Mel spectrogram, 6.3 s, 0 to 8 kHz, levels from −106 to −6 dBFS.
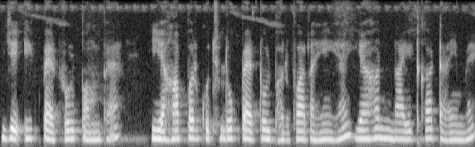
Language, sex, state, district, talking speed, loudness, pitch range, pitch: Hindi, female, Jharkhand, Jamtara, 170 wpm, -19 LUFS, 165-185 Hz, 175 Hz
